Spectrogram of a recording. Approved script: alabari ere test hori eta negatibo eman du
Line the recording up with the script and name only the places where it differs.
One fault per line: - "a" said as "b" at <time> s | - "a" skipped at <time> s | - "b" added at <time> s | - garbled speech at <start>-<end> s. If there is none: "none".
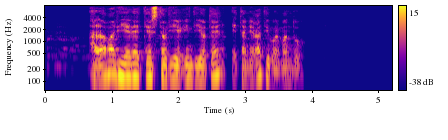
- "egin diote" added at 2.0 s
